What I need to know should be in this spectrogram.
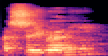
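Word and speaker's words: الشيباني: আরেকজন আল এমনিভাবে আব আশাইবানি এবং আব সাইবানি একটি হলশিন দিয়ে একটি সিন দিয়ে দুনটি উচ্চারণ কাছাকাছি লেখার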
